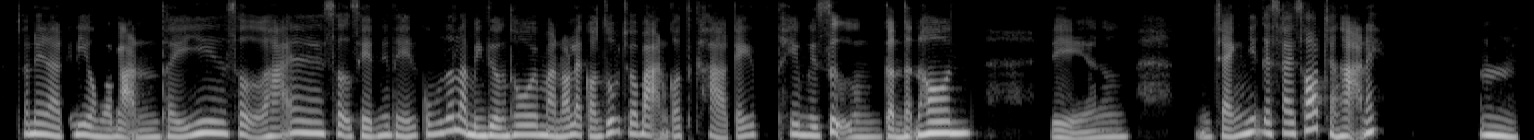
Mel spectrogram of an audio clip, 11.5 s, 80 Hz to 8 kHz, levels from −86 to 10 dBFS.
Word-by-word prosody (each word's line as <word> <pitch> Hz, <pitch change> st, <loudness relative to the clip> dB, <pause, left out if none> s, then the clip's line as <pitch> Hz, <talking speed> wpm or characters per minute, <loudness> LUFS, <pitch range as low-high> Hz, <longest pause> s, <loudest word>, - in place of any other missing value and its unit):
cho 220 Hz, -, -3 dB
nên 220 Hz, 0 st, +4 dB
là 200 Hz, -, +1 dB
cái -, -, -20 dB
điều 200 Hz, -3 st, +2 dB
mà 160 Hz, -1 st, -1 dB
bạn 155 Hz, -1 st, -3 dB
thấy 205 Hz, +9 st, +2 dB
sợ 195 Hz, -10 st, -5 dB
hãi, 175 Hz, +7 st, -2 dB
ơ, 240 Hz, -1 st, +3 dB
sợ 205 Hz, -7 st, -4 dB
sệt 170 Hz, -1 st, -3 dB
như 185 Hz, +2 st, 0 dB
thế 175 Hz, -1 st, -2 dB
cũng 210 Hz, +2 st, -2 dB
rất 270 Hz, -, -1 dB
là 270 Hz, -, +1 dB
bình 190 Hz, -4 st, +5 dB
thường 180 Hz, -2 st, +3 dB
thôi, 200 Hz, +1 st, +1 dB
mà 185 Hz, -3 st, +2 dB
nó 170 Hz, +2 st, 0 dB
lại 200 Hz, 0 st, -1 dB
còn 170 Hz, -2 st, -3 dB
giúp 240 Hz, +6 st, -1 dB
cho 220 Hz, -, -3 dB
bạn 200 Hz, -2 st, -3 dB
có 175 Hz, -, -6 dB
t -, -, -36 dB
khả 135 Hz, -, -8 dB
cái 170 Hz, +7 st, -6 dB, 0.2 s
thêm 210 Hz, -3 st, 0 dB
cái 185 Hz, -, +1 dB
sự 145 Hz, -6 st, -2 dB, 0.2 s
cẩn 160 Hz, -3 st, 0 dB
thận 170 Hz, -, 0 dB
hơn 230 Hz, +2 st, +8 dB, 0.6 s
để, 135 Hz, -5 st, -4 dB
ờ, 150 Hz, -, -5 dB, 0.7 s
ừm, -, -, -7 dB
tránh 170 Hz, +4 st, -1 dB
những 255 Hz, +2 st, +1 dB
cái 235 Hz, -, 0 dB
sai 230 Hz, 0 st, -2 dB
sót 300 Hz, +8 st, +1 dB
chẳng 195 Hz, -6 st, 0 dB
hạn 175 Hz, +5 st, 0 dB
ấy. 280 Hz, +4 st, -1 dB, 0.7 s
Ừm. 185 Hz, -5 st, +3 dB
190 Hz, 260 wpm, -23 LUFS, 165-220 Hz, 0.7 s, hơn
